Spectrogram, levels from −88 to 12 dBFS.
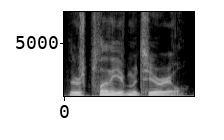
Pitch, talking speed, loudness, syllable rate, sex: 100 Hz, 230 wpm, -16 LUFS, 7.7 syllables/s, male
